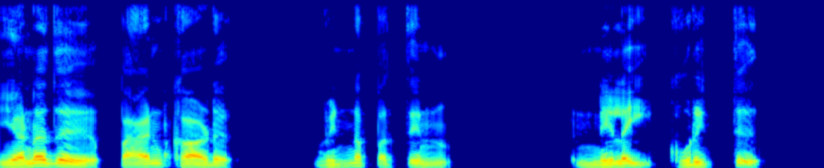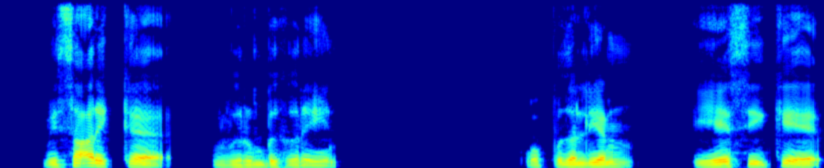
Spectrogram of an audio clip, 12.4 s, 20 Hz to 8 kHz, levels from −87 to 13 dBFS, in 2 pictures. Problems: none marked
